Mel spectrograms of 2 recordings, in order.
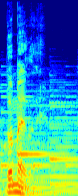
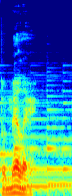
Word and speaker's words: Bamele: Bamele. Hello. Oh, I've been saying it wrong. Bamel. It's Bamele. There's a stuffy silence.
